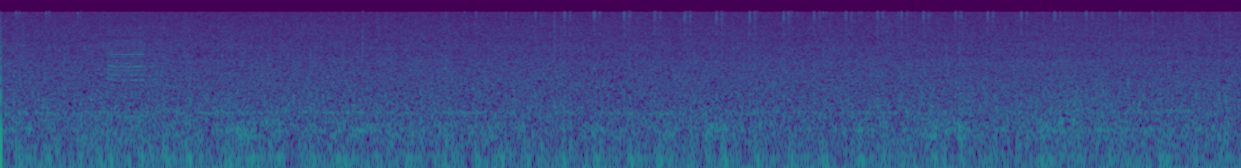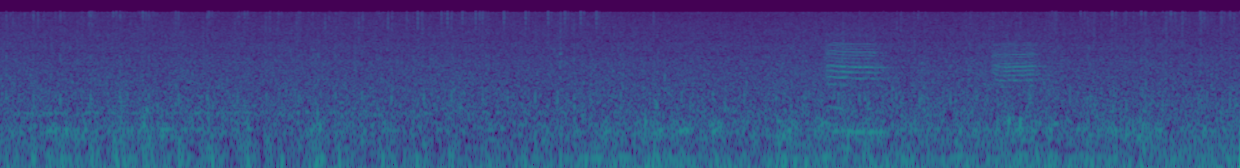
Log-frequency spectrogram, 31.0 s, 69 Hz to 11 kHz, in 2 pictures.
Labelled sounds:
1.3	1.9	killer whale, southern resident, J pod, call S04, 0.42 to 3.6 kHz
25.8	26.7	killer whale, southern resident, J pod, call S04, 0.23 to 4.9 kHz
27.8	28.6	killer whale, southern resident, J pod, call S04, 0.27 to 3.5 kHz

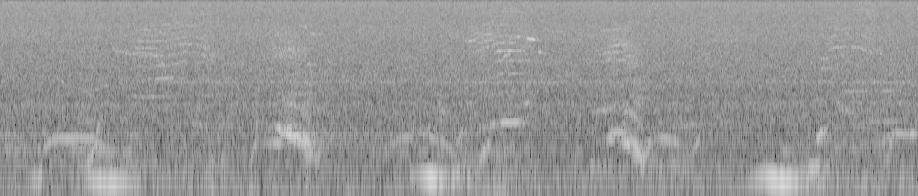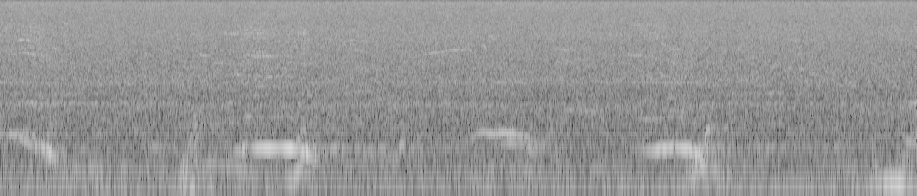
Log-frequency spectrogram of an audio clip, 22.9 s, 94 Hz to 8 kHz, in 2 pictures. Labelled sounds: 1.4	2.5	humpback whale, 1.2 to 3.2 kHz
6.2	6.6	humpback whale, 2.4 to 2.6 kHz
7.6	7.9	humpback whale, 2.7 to 3.0 kHz
14.2	14.9	humpback whale, 2.1 to 3.8 kHz
16.8	17.2	humpback whale, 2.3 to 2.6 kHz

